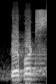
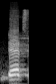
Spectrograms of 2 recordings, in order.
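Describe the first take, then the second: First: The b sound is pronounced in the word. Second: The b sound is left out entirely. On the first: The speaker calls it wrong. "डेबट्स नहीं बोलेंगे" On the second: The speaker calls it right. "बी silent रहती है, डेट्स बोलेंगे"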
